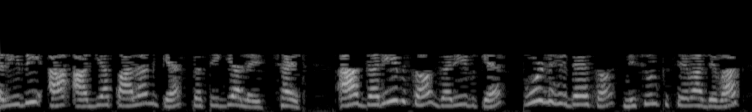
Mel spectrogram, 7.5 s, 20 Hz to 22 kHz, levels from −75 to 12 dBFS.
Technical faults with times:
0.00-7.53 MP3 compression

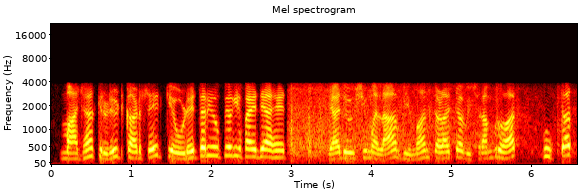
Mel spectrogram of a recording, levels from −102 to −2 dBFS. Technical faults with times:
0.00-6.58 noise suppressor artifacts
0.00-6.58 AMR narrowband mobile codec
2.32-2.37 lost AMR speech frames

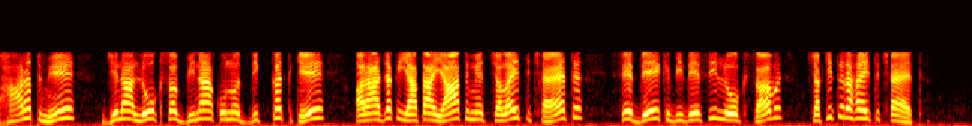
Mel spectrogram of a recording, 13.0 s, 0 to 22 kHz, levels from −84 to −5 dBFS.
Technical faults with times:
none

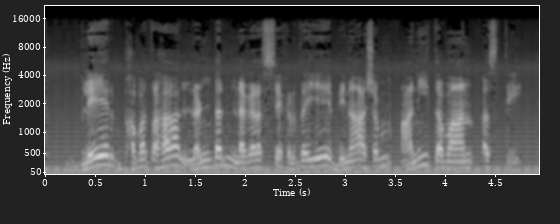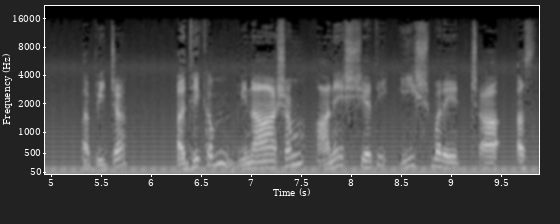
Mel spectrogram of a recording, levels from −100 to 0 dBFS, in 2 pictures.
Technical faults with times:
0.00-9.88 mains buzz

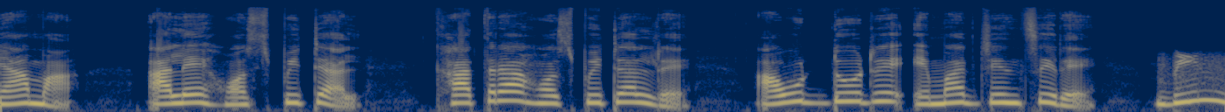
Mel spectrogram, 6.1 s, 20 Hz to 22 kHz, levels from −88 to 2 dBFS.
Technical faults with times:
5.54-6.13 Bluetooth SBC bit pool drop

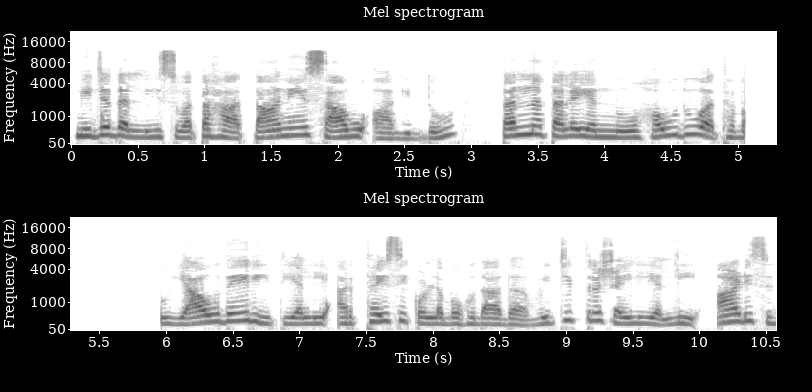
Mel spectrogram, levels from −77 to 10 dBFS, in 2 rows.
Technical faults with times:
0.00-10.58 HE-AAC compression
0.97 pre-echo
4.86-4.89 pre-echo
5.05-5.96 playback stall

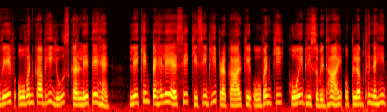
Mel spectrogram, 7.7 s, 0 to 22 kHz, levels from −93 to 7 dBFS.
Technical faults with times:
none

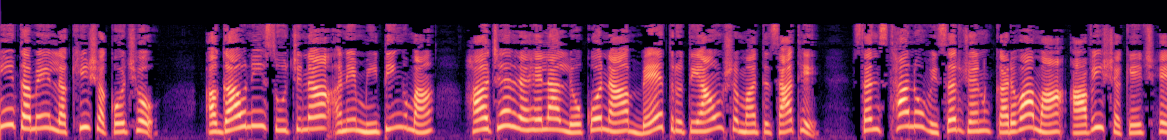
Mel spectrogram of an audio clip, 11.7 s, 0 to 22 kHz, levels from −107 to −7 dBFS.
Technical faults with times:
0.00-11.67 MP3 compression

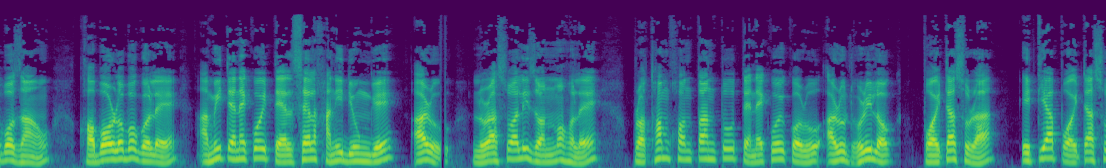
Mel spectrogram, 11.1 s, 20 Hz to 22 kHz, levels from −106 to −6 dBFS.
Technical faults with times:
4.41-4.45 gap at a join of encoded pieces

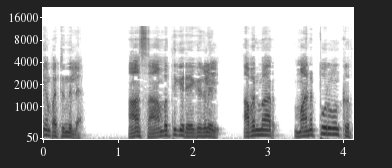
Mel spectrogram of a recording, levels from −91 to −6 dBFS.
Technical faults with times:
0.00-4.14 HE-AAC compression

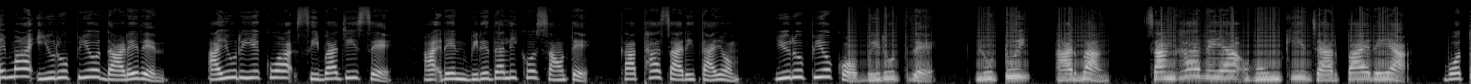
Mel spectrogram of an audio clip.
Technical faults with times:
8.47-14.26 block size mismatch (padded)

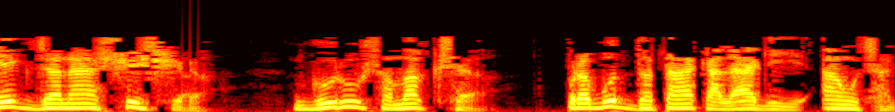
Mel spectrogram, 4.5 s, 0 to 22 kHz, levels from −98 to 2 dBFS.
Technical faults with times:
0.00-4.48 MP3 compression
0.92-1.00 chunks out of order
4.11 pre-echo

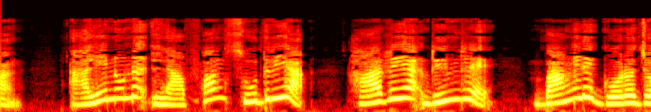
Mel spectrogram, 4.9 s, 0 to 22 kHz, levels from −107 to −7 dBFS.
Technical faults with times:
0.00-4.89 HE-AAC compression

